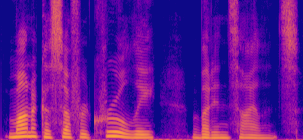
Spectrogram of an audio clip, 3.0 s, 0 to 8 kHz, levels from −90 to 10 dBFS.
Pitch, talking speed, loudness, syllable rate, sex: 180 Hz, 120 wpm, -19 LUFS, 5.1 syllables/s, female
